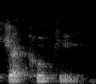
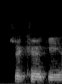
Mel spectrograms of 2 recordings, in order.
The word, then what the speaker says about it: Jakucki: And his last name is Jakucki. Jakucki, that one's a bit easier.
